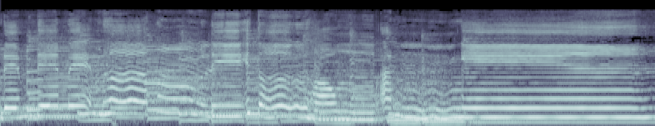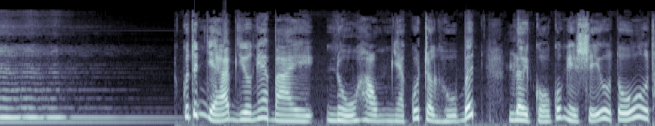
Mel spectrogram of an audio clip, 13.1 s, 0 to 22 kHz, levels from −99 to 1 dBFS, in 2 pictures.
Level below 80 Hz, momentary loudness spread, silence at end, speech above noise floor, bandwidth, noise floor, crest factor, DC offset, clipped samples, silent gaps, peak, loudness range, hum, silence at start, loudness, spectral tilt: -50 dBFS; 7 LU; 0 s; 26 dB; 15.5 kHz; -41 dBFS; 14 dB; under 0.1%; under 0.1%; none; 0 dBFS; 5 LU; none; 0 s; -14 LUFS; -4 dB/octave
